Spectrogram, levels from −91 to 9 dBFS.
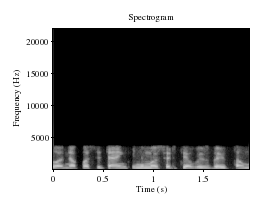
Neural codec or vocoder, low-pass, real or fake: none; 3.6 kHz; real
